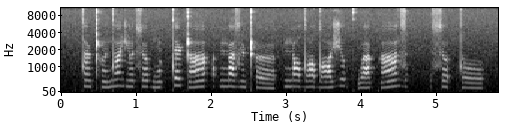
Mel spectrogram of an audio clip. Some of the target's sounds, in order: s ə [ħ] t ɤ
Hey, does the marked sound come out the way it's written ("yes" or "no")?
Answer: no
